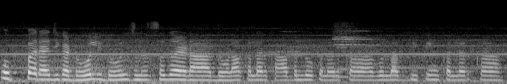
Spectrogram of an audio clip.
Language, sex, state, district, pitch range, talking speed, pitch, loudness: Marwari, female, Rajasthan, Nagaur, 200-220 Hz, 200 wpm, 210 Hz, -18 LUFS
